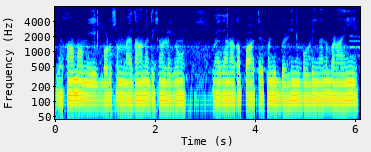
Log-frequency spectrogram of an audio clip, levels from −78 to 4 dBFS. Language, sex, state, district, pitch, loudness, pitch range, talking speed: Hindi, male, Uttarakhand, Tehri Garhwal, 125 Hz, -30 LUFS, 120-125 Hz, 145 wpm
